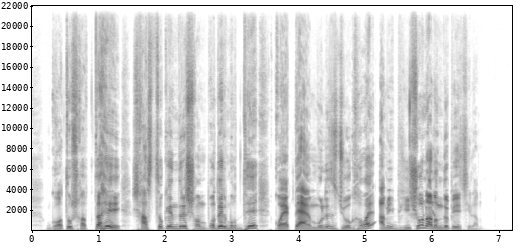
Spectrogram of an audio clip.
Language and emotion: Bengali, happy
